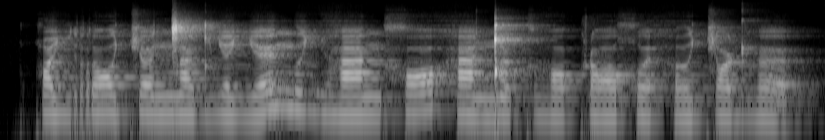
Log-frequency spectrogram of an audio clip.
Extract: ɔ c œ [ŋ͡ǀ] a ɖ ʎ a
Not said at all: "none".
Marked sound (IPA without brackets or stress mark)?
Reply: ŋ͡ǀ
